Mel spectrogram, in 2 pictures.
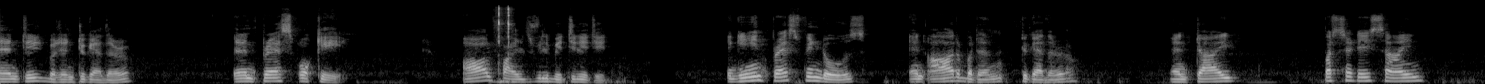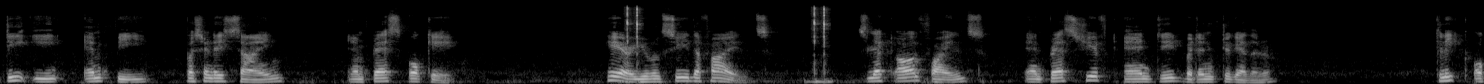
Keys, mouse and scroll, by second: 4.8-5.8 drag, 9.0 super+r, 10.5 BackSpace, 13.3 typing, 14.9-16.6 typing, 17.9 typing, 20.9 click, 22.8 click, 25.2 ctrl+a, 27.0 Delete, 27.6 Return.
